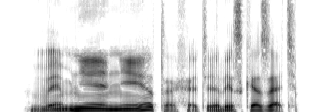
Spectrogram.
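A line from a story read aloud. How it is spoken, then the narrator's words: Sleepy. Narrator (Russian): как-то сонно проговорил Мейсон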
